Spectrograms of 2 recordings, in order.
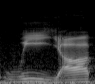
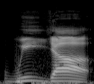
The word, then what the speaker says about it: Ouija: And It's actually Ouija because it's yes. But anyway. – Ah, I see. – Yeah. – So the movie is pronounced Ouija, Origin of Evil.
